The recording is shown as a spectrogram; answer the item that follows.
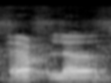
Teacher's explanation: Rabbikal a'la di sini ada bertemu dengan huruf ain. Ain makhrajnya adalah di bahagian tengah kerongkong. A'la, jadi pastikan bunyi ain ini keluar di bahagian tengah kerongkong.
